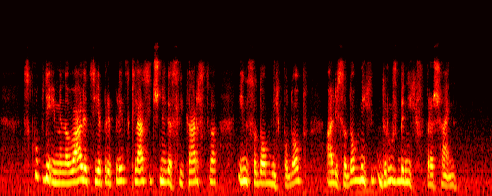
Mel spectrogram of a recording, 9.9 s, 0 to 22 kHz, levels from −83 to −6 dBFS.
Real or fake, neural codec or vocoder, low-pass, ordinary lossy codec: real; none; 7.2 kHz; Opus, 16 kbps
